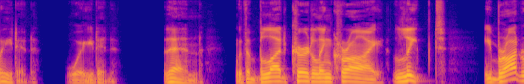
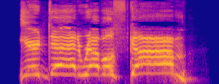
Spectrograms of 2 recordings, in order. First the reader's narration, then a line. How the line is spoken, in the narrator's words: shouted when he managed to grab Rafe in a slippery headlock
